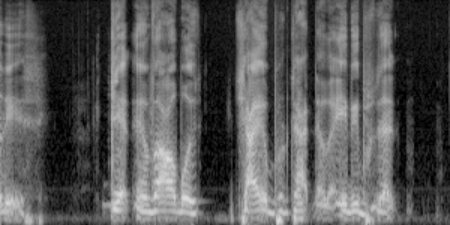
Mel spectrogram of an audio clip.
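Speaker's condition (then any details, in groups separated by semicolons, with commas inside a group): Cerebral palsy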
